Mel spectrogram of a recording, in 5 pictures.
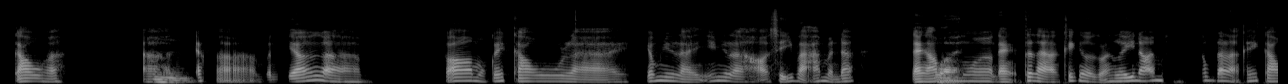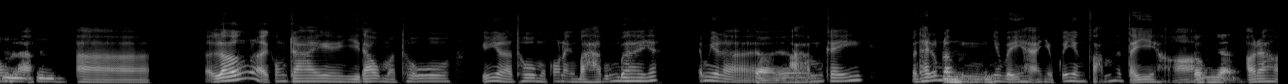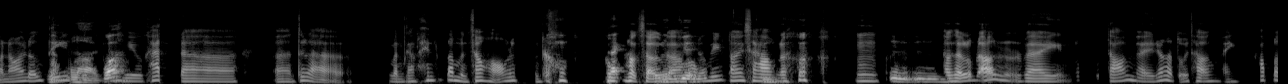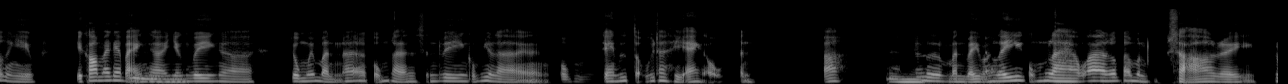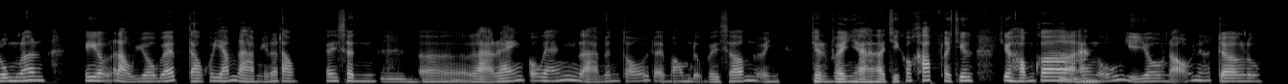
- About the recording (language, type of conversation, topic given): Vietnamese, podcast, Lần đầu tiên rời quê đi xa, bạn cảm thấy thế nào?
- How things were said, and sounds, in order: other background noise; tapping; laughing while speaking: "không"; laughing while speaking: "nữa"; chuckle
